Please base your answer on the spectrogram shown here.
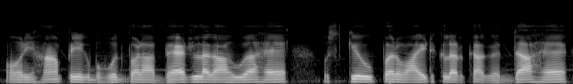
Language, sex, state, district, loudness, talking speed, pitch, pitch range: Hindi, male, Jharkhand, Deoghar, -20 LUFS, 180 wpm, 115 Hz, 110-120 Hz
